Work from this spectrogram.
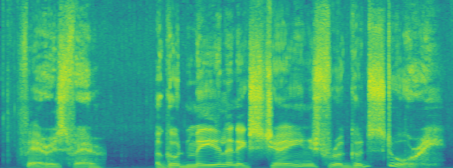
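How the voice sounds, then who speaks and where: A big, whiskered innkeeper of a pirate tavern, acted by a man. He talks in hearty, folksy, rustic phrases with a husky edge. He is jovial and at ease, in a dry audiobook recording. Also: a little high, huge pitch swings, slow, a bit bright, dry recording, pitched above the performer's own voice, full character voice. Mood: agreeable. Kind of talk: audiobook character voice.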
